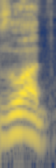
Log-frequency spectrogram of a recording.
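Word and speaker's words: ضاد: মিষ্টি আছে ওইগুলো দেখবেন অক্ষরটা একটু ভারী ভারী, ঠিক আছে, একটু ভারী উচ্চারণ, যেমন জোয়াদ।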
